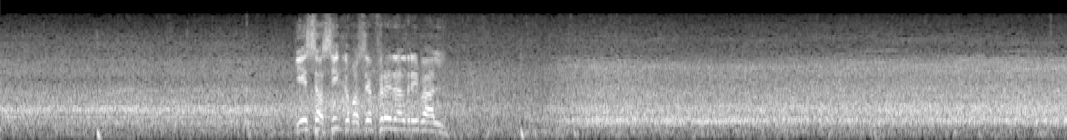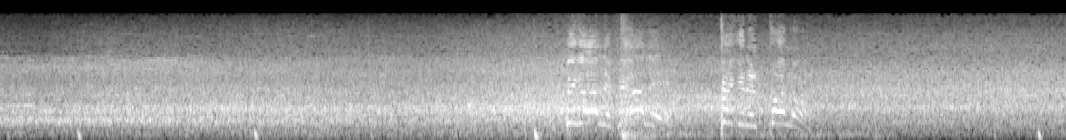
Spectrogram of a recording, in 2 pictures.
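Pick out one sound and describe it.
A football is kicked with dull thumps now and then.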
